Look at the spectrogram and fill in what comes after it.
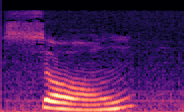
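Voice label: "song", Mandarin pinyin, third tone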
